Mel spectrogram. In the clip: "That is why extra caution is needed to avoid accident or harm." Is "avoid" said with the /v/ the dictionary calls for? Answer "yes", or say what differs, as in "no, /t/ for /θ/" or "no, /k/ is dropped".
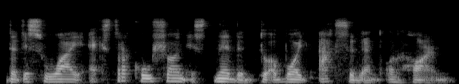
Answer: no, /b/ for /v/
